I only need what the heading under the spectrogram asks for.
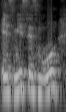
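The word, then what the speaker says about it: Esmiss Esmoor: Eles começam a entoar o nome dela com a pronúncia local, né? Esmiss que seria Miss More, né?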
